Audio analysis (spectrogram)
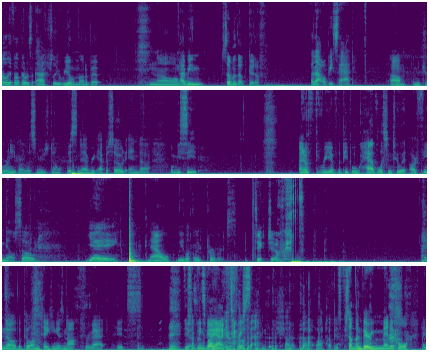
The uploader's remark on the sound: Mic Cancer* not for the faint of heart! The mic was 20 years old and works like a vibrator so every time you touch the table it goes cracking and it be bad.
